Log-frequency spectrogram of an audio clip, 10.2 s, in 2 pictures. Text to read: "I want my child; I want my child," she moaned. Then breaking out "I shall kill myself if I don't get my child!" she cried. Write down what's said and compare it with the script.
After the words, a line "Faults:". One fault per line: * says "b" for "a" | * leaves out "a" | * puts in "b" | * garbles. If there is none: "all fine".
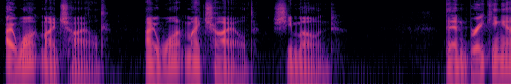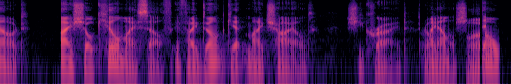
"I want my child; I want my child," she moaned. Then breaking out "I shall kill myself if I don't get my child!" she cried. [garbled]
Faults:
* garbles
